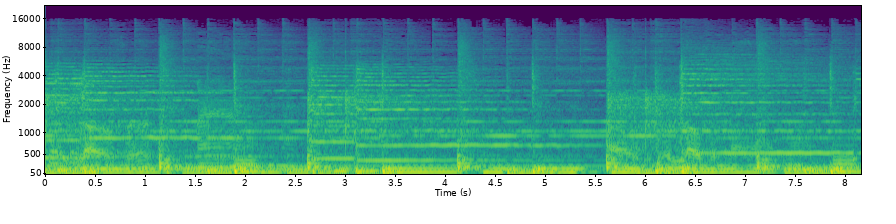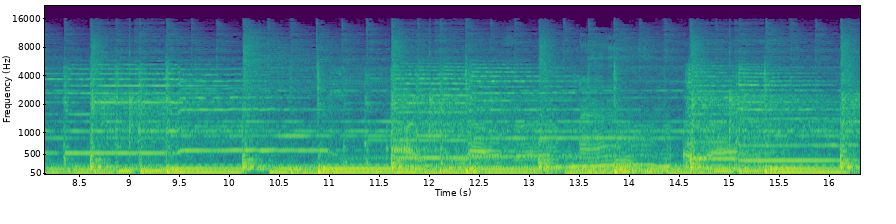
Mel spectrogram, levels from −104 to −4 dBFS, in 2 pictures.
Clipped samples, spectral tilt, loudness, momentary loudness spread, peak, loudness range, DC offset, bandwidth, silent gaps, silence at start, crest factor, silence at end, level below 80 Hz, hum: under 0.1%; -6.5 dB/octave; -19 LUFS; 4 LU; -4 dBFS; 1 LU; under 0.1%; 13 kHz; none; 0 s; 14 dB; 0 s; -24 dBFS; none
